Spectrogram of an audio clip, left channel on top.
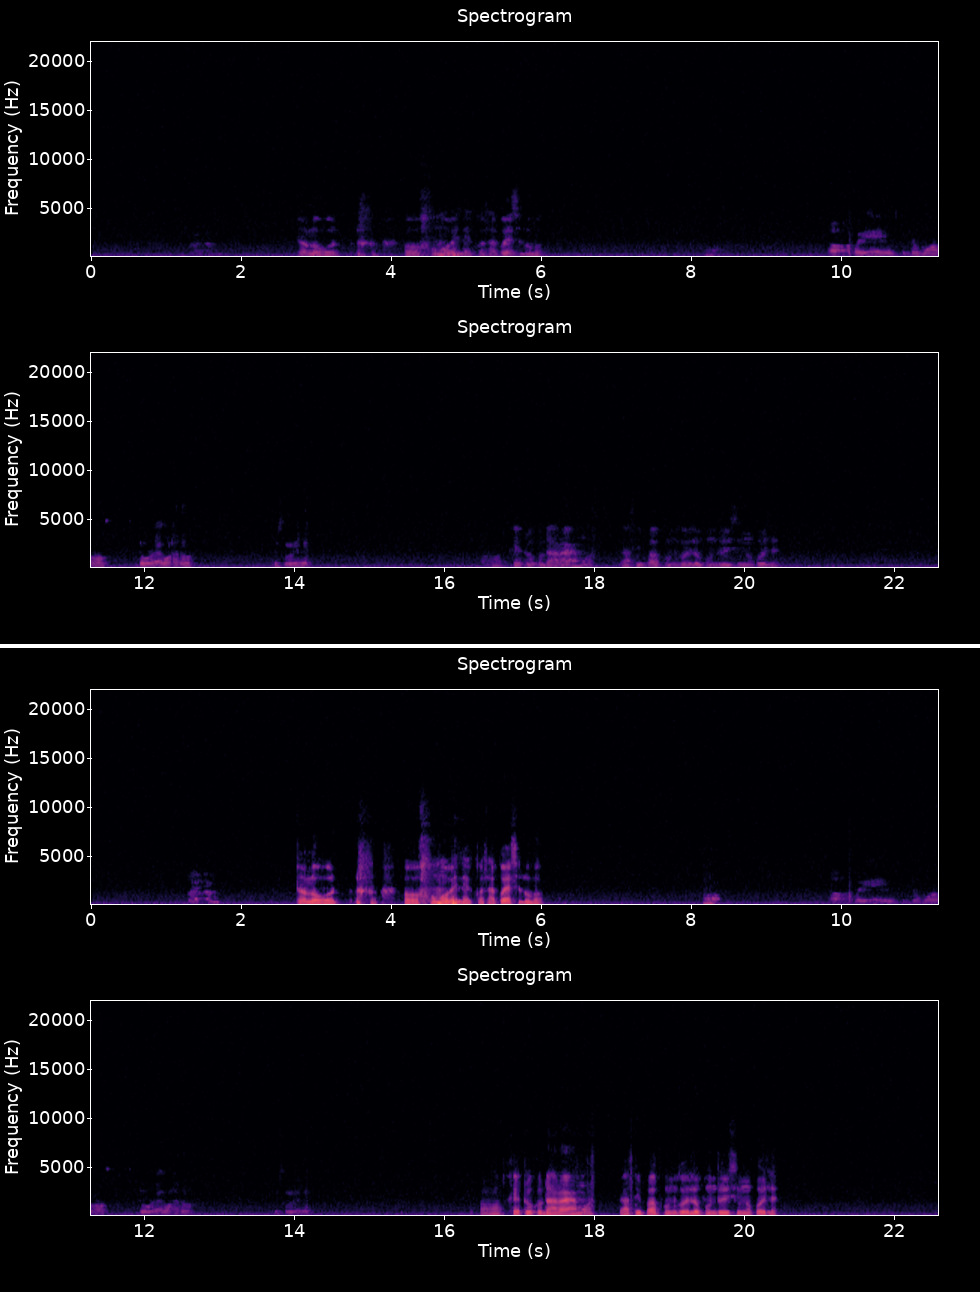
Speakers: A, on the right; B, on the left.
A: অ <unintelligible> ত লগত অ মই বেলেগ কথা কৈ আছিলো বাৰু <unintelligible> হ <unintelligible>
B: অ হয়েই কিন্তু মই দৌৰা কথাটো। ছ নাই <unintelligible>
A: অ' সেইটো সোধা নাই, মই ৰাতিপুৱা ফোন কৰিলো ফোনটো ৰিচিভ নকৰিলে।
